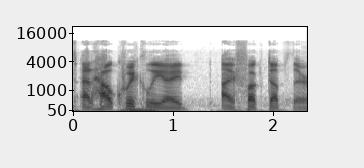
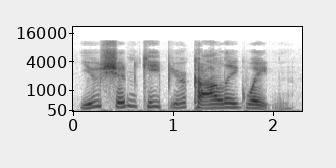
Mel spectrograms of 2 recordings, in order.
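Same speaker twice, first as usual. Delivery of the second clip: imitating the lady; 10 semitones higher than usual. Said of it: "That's a bit better".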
